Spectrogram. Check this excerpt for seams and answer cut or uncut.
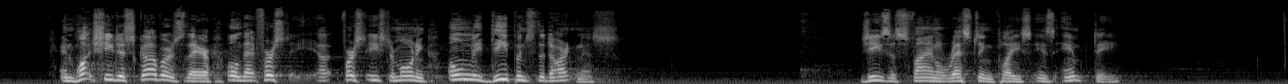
uncut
